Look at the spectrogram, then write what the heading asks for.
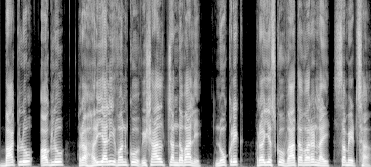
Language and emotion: Nepali, neutral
